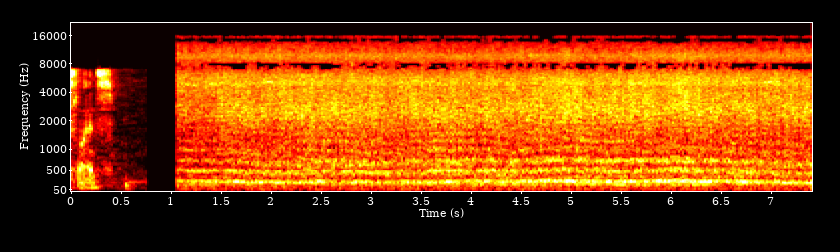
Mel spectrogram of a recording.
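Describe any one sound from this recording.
A small drone's propellers whir steadily.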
